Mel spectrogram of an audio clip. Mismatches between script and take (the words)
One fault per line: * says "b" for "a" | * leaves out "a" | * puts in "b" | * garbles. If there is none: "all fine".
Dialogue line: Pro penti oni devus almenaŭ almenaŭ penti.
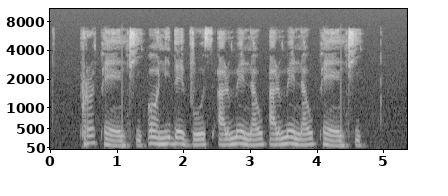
all fine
